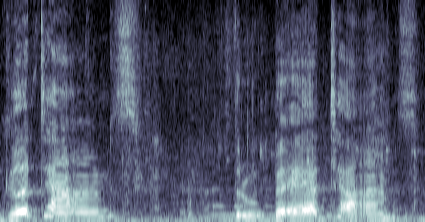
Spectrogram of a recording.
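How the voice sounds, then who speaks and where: A woman with a high pitch speaks at a very slow pace, her intonation lively. Noticeable background noise and audible room echo fill the recording. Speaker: birthday honoree. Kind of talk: speech at celebration.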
